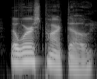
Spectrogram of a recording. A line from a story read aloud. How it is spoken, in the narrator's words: sighed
